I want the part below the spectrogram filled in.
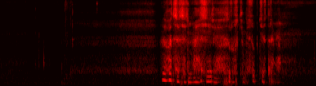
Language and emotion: Russian, sad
